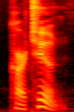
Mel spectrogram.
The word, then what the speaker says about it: cartoon: you say it so Bobby Lee would say cartoon and Ronnie is saying Caron cartoon K tune and Bobby would say car tune that's the American pronunciation of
